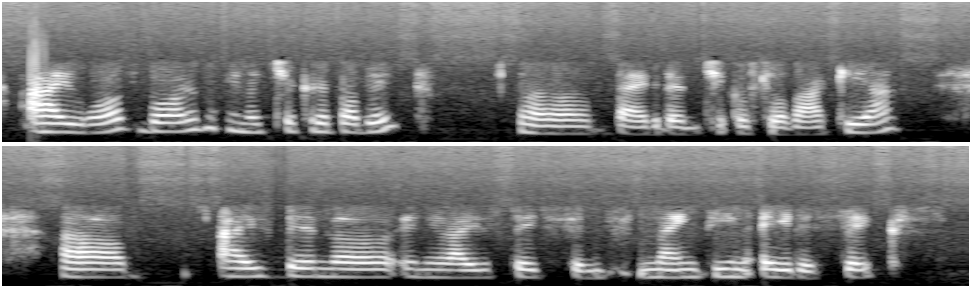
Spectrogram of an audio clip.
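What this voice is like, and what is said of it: Non-American, Czech accent. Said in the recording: “your accent that you are not from the United States”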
